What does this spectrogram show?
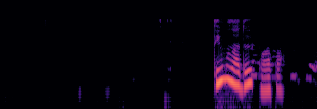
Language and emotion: Russian, neutral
